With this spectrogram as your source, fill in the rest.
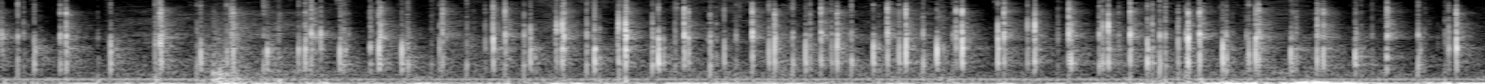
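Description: Fingertips rapidly press the face buttons and sticks of a hand-sized, hollow, black plastic Xbox controller. A dense, fast stream of short, bright plastic clicks and clacks plays over a faint, steady low hum. The clicking grows slightly louder toward the end.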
